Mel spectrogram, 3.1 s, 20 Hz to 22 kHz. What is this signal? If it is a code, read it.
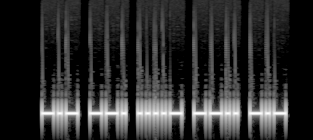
Morse code, heard as a keyed tone, about 30 wpm, 700 Hz. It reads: KG4ZK
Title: USA Call Signs - 5 Characters - Repeated 3x - 30wpm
